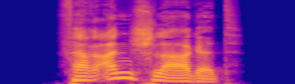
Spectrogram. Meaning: second-person plural subjunctive I of veranschlagen
- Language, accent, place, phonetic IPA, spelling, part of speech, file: German, Germany, Berlin, [fɛɐ̯ˈʔanʃlaːɡət], veranschlaget, verb, De-veranschlaget.ogg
